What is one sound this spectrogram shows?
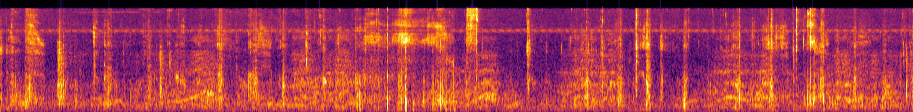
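Crisp vegetables crunch and rustle as hands pick through them.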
